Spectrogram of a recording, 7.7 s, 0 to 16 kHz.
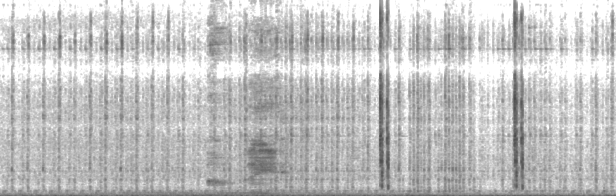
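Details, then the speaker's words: BMW 328i starting after battery replacement for no-crank no-start, with old fuel: uneven, lumpy low rumble with irregular beat; rough running, something burning, owner suspects old gas and oil and needs a tune-up. "man running rough but get getting there something burning little bit might old oil"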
